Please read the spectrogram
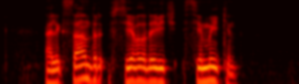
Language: Russian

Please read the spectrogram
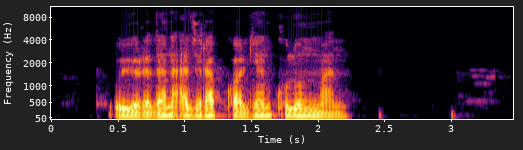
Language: Uzbek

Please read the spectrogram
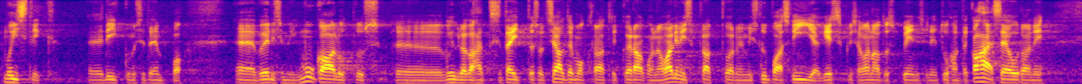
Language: Estonian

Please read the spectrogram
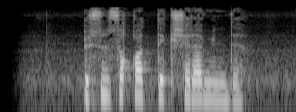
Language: Bashkir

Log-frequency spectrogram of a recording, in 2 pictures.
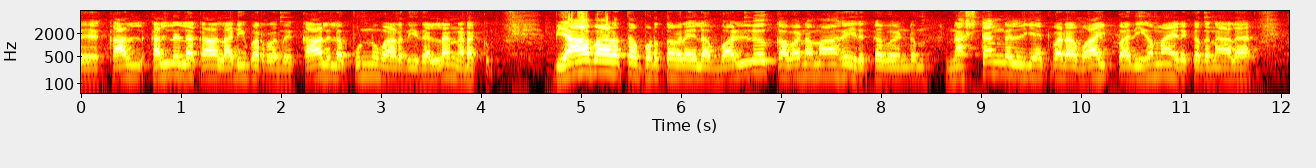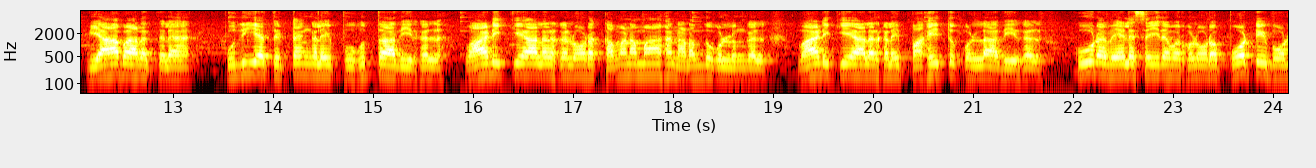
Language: Indonesian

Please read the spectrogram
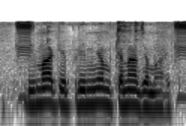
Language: Maithili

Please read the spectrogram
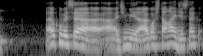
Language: Portuguese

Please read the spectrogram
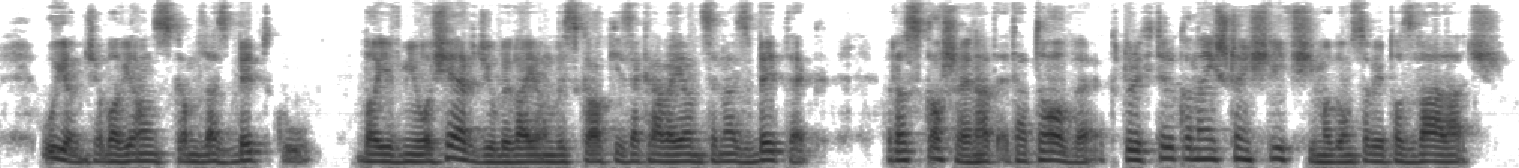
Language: Polish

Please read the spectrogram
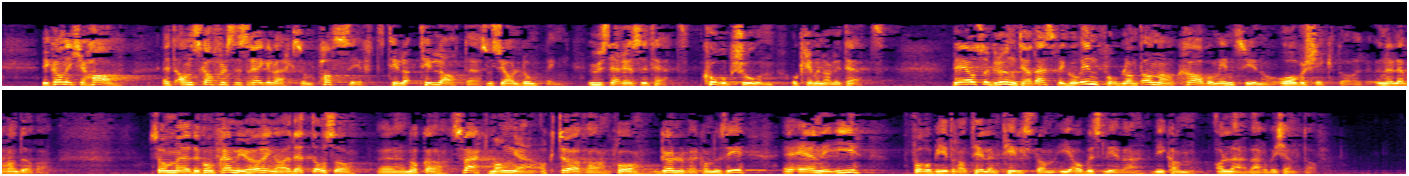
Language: Norwegian Nynorsk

